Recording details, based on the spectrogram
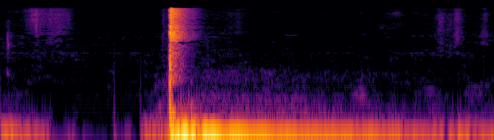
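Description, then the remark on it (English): A single sharp, loud slap of a hand against a person's buttocks, sudden, followed by a low fading rumble in otherwise quiet surroundings. “Can I slap it?”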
